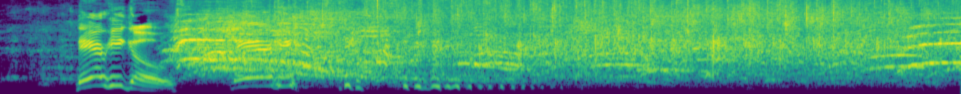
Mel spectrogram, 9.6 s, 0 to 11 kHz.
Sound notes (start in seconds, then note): 4.5 audience applauding and cheering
